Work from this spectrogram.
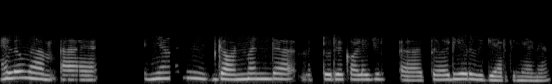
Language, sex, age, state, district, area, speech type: Malayalam, female, 18-30, Kerala, Palakkad, urban, conversation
